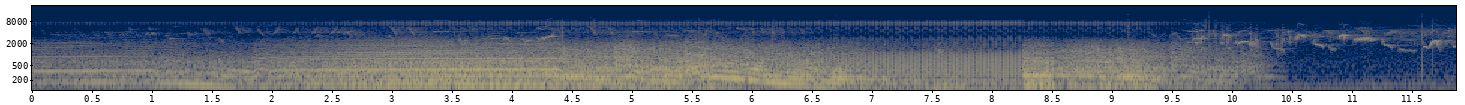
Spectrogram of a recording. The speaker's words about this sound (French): Après une heure de marche sur une route de campagne en pleine journée, elle voit arriver à elle une voiture noire.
